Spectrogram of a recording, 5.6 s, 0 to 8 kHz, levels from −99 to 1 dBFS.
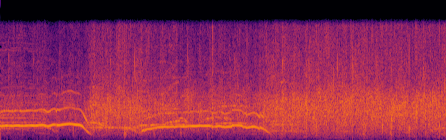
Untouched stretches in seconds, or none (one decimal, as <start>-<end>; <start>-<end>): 0.0-1.8; 2.9-5.6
